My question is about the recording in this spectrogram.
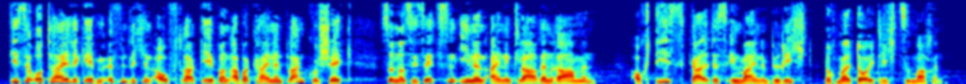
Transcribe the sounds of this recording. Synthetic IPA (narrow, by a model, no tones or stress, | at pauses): d̥iːzəʔʊɐtʰaɪləɡeːbm̩ʔœfn̩tlɪçn̩ʔa̰ʊftʁ̥aːk̚ɡ̥eːbɐnʔaːbɐkʰaɪnənblaŋkoʃɛk | z̥ɔndɐnziːzɛt͡sn̩ʔiːnənʔaɪnənkl̥aːʁənʁaːmən | ʔa̰ʊxd̥iːsɡ̥altɛsɪnmaɪnəmbəʁɪçtnɔχmaːldɔʏtlɪçt͡sumaχən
